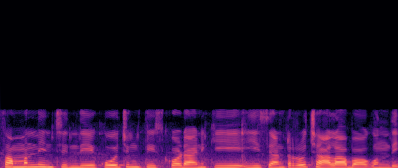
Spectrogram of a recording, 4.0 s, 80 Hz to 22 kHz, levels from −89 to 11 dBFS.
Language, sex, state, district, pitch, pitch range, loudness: Telugu, male, Andhra Pradesh, Guntur, 235 Hz, 225-260 Hz, -16 LUFS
